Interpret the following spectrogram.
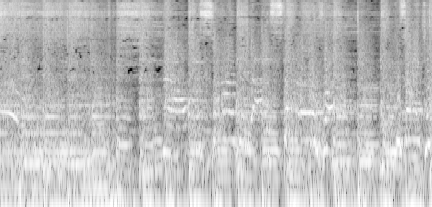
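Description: Live rock band playing: electric guitar and drum kit under a sung vocal line.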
